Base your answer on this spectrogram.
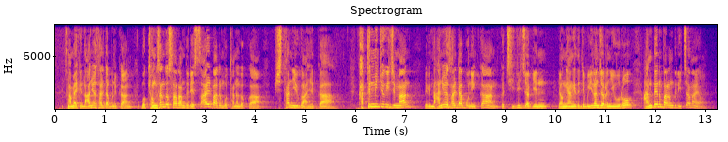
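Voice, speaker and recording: With hardly any pauses, a man talks at a fairly quick pace and a fairly high pitch, his pitch swinging very widely. Background noise is noticeable. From Seoul (born in Gyeongsang region). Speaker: pastor. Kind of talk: sermon.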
